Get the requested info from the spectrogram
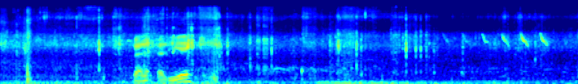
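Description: A chicken calling once, a short wavering call about two seconds in. A few quick high bird chirps come near the end, over a faint steady low hum.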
